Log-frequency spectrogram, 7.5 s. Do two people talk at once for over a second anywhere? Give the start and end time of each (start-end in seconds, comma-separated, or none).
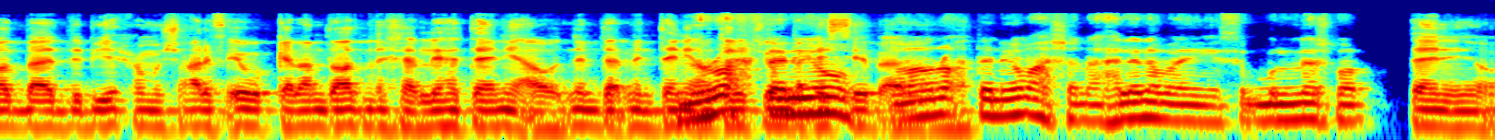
3.4-4.9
